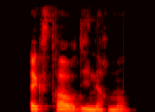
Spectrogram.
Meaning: extraordinarily
- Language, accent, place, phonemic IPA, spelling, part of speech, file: French, France, Lyon, /ɛk.stʁa.ɔʁ.di.nɛʁ.mɑ̃/, extraordinairement, adverb, LL-Q150 (fra)-extraordinairement.wav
